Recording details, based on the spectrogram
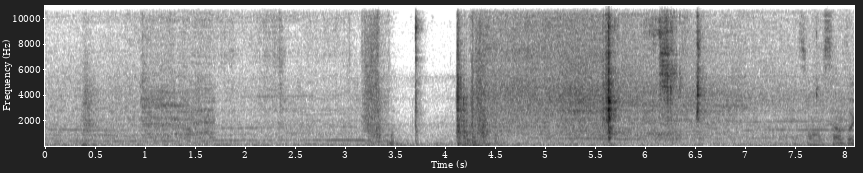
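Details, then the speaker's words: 2017 Mitsubishi Outlander front passenger door after window glass replacement: window motor hums with rough scraping and sharp ticks as leftover broken glass falls to the door bottom and into the tracks. "it's just more glass continued to fall down into the bottom got to get the glass out of the track all the way to the top down the tracks"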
